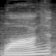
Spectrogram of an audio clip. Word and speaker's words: Wang: Wang is pronounced Wong.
